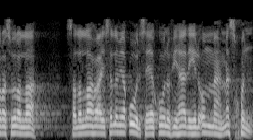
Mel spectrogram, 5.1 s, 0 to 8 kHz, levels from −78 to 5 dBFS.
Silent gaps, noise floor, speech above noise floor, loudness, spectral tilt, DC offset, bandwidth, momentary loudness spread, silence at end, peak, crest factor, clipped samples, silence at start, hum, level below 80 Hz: none; -39 dBFS; 23 dB; -17 LUFS; -12 dB/octave; under 0.1%; 5.4 kHz; 6 LU; 0 s; -2 dBFS; 16 dB; under 0.1%; 0 s; none; -52 dBFS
